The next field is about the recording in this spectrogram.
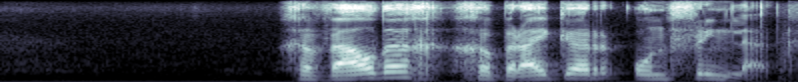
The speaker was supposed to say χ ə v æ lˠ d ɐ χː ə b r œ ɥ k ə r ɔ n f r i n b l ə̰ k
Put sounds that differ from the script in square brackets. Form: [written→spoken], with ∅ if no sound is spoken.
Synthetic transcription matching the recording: χ ə v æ lˠ d [ɐ→ə] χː ə b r œ ɥ k ə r ɔ n f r i n [b→d] l ə̰ k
